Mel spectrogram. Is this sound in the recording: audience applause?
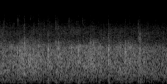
yes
